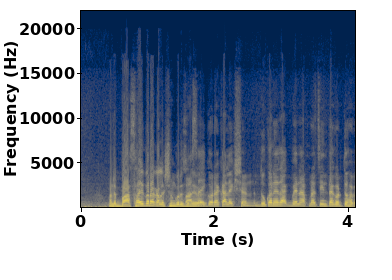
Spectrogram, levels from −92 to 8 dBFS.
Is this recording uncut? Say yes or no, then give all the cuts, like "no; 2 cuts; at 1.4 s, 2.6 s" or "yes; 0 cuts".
yes; 0 cuts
